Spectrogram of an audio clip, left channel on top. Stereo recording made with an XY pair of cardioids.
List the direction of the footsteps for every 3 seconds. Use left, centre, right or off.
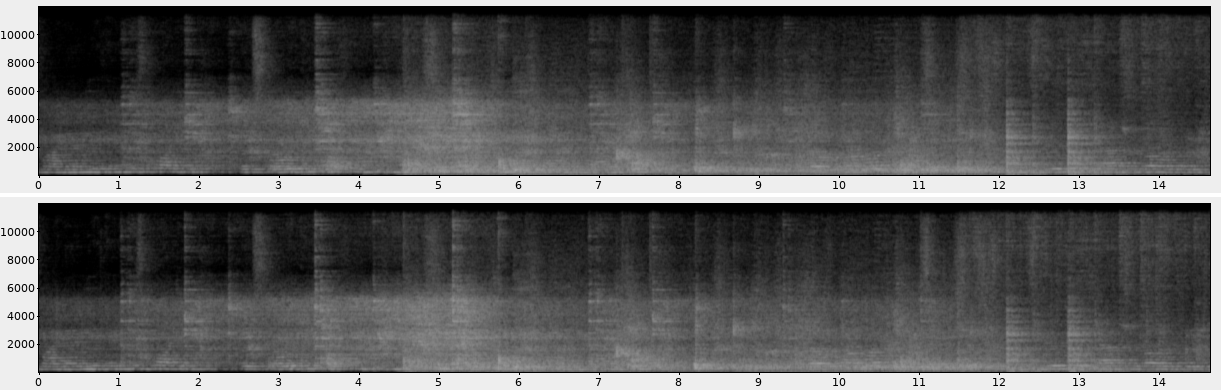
off, left, centre, centre, left.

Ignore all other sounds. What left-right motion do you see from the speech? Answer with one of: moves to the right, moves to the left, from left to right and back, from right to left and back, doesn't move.
from right to left and back.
